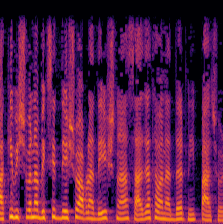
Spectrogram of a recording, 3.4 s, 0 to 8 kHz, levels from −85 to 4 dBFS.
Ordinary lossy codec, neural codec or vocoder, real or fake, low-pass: none; none; real; 7.2 kHz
